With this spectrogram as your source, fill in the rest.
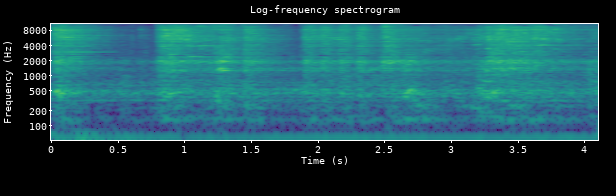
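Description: Blades clash with sharp metallic hits.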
